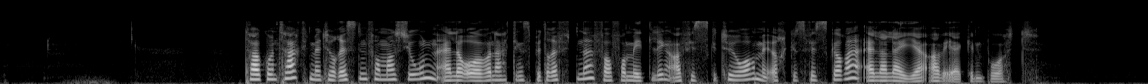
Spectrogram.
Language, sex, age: Norwegian, female, 46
